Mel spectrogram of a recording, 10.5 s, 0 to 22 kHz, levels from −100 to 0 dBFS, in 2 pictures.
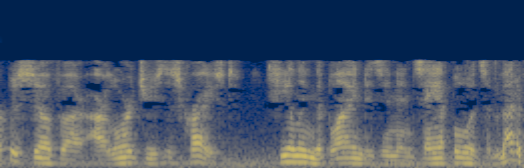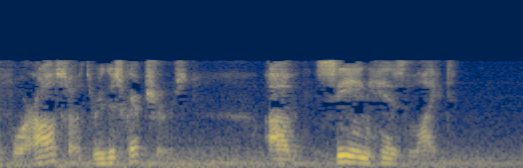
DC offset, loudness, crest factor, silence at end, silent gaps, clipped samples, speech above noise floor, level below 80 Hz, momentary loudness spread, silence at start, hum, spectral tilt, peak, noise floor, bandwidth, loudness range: under 0.1%; -26 LUFS; 18 dB; 0 s; none; under 0.1%; 20 dB; -50 dBFS; 14 LU; 0 s; none; -10 dB/octave; -8 dBFS; -46 dBFS; 5.2 kHz; 2 LU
